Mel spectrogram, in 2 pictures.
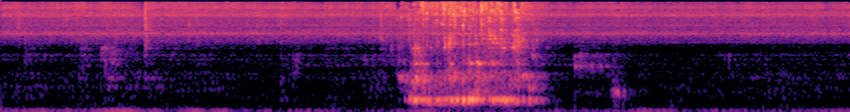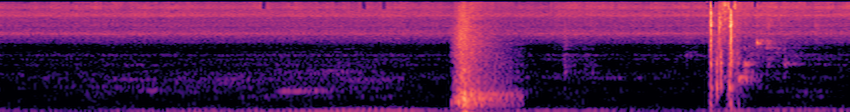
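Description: Almond-boiling water is poured into almond paste in a home kitchen, giving a short wet splash and gurgle followed by a few faint drips and plops against quiet room tone.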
